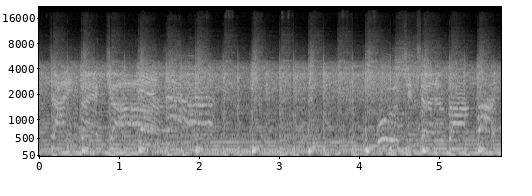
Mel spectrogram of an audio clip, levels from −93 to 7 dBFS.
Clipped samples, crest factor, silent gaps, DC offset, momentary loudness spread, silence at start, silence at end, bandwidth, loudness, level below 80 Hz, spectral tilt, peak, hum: under 0.1%; 16 dB; none; under 0.1%; 4 LU; 0 s; 0 s; 13 kHz; -18 LUFS; -36 dBFS; -4.5 dB/octave; -2 dBFS; none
